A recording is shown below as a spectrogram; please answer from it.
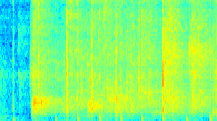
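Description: Applause from a small audience begins about a third of a second in, with one clapper's sharp, regular claps, about seven a second, standing out above the rest.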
